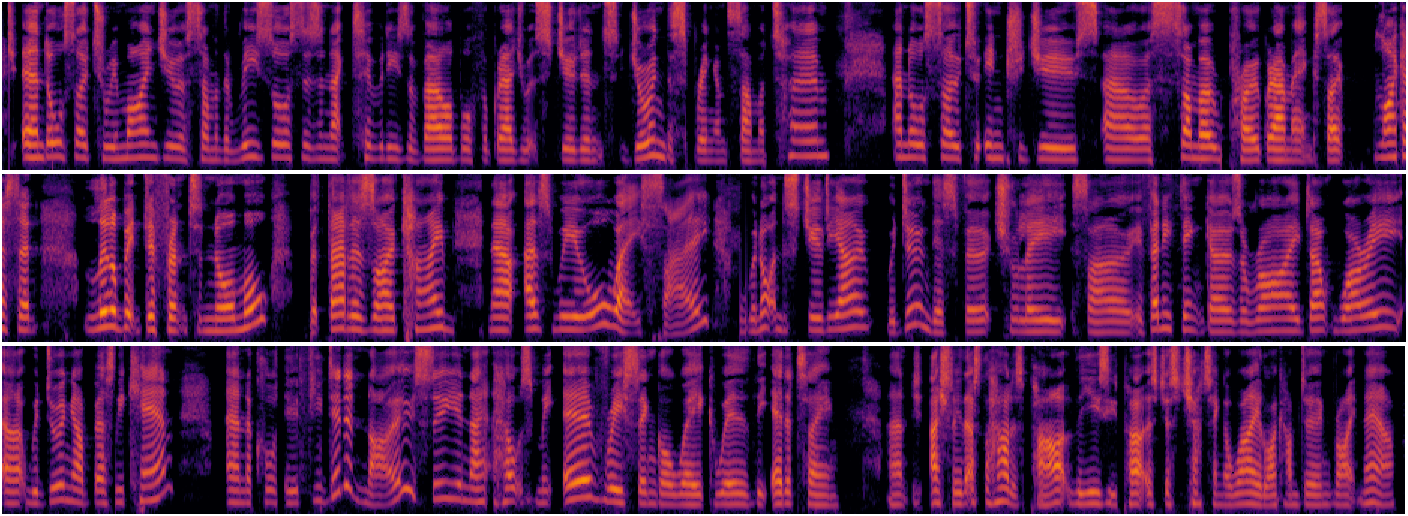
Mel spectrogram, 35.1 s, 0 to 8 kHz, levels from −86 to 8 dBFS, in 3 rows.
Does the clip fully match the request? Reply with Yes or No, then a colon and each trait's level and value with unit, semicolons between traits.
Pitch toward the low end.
No: high, 215 Hz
